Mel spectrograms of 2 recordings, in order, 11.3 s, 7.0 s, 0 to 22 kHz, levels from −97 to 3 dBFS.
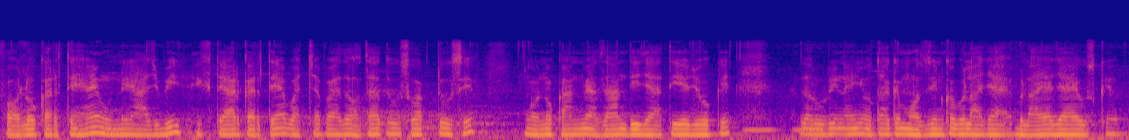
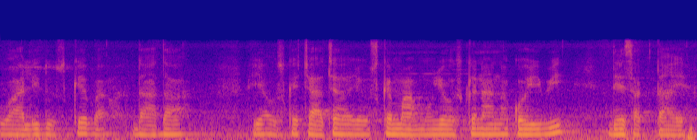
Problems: constant background noise, continuous background conversations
